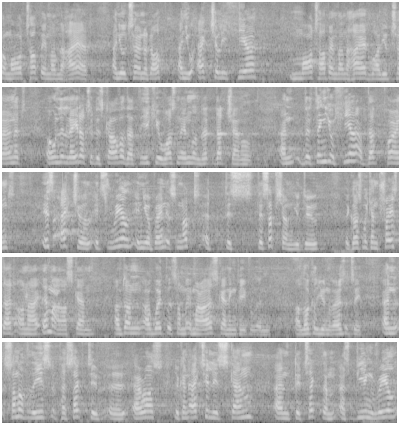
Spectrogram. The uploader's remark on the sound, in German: Studioszene19 Live. Unser erster Podcast, live von der Studioszene.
